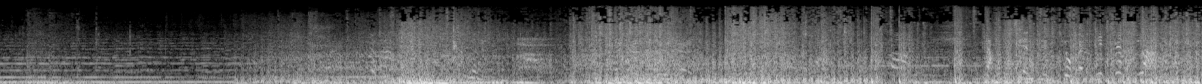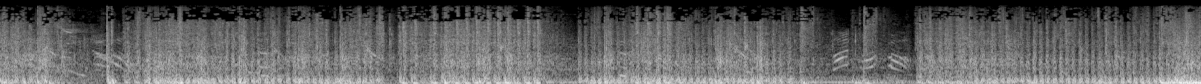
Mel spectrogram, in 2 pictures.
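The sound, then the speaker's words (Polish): Rifle gunfire crackles in rapid, dense bursts. Many shots run together over a booming undertone, and the firing continues almost without pause. “Karabin.”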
